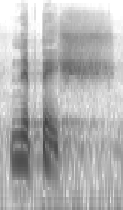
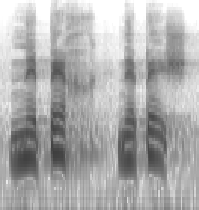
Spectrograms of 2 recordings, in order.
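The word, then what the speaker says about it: nefesh: suena nada más que la ch en el hebreo se pronuncia como J se pronuncia como jota y es la palabra en todo el nuevo Antiguo Testamento que se usa para el alma nepech versículo 29 y exhaló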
